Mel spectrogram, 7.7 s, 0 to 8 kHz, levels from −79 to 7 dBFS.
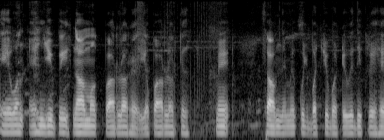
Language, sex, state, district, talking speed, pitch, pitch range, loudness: Hindi, male, Andhra Pradesh, Chittoor, 140 wpm, 100 Hz, 95-105 Hz, -20 LUFS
